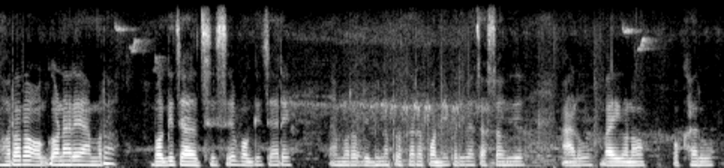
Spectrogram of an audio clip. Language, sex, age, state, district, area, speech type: Odia, female, 30-45, Odisha, Jagatsinghpur, rural, spontaneous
